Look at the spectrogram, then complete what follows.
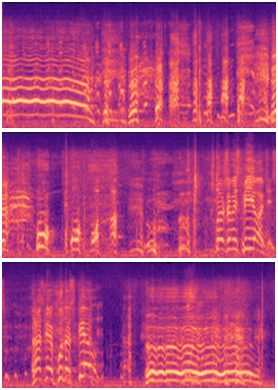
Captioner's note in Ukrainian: сміх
